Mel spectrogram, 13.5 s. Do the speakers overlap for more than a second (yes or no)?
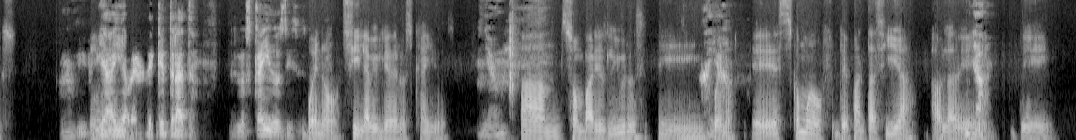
no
